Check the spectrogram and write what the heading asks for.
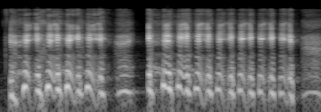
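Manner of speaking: long high rapid giggle; put-on high tittering; character giggle. Second character laughs.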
